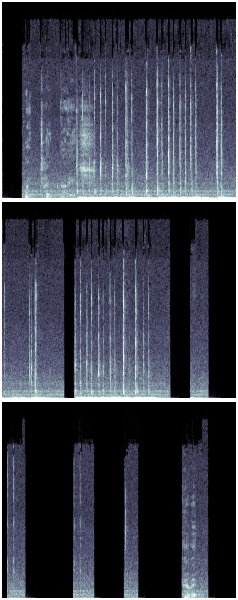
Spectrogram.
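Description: Rapid keystrokes on a computer keyboard while C++ code is entered, a dense steady run of clicks for several seconds, then short separate bursts of typing with silent pauses between them.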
